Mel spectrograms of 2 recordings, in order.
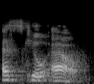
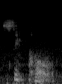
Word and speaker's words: SQL: not an id guy you will pronounce it as sql however if you would like to show you're a professional id guy then what you do you should pronounce it as what sequel remember if you would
